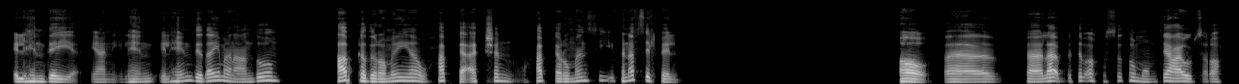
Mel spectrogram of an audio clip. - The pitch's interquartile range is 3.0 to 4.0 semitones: No, average, 4.4 semitones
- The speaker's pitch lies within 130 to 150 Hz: Yes, medium, 140 Hz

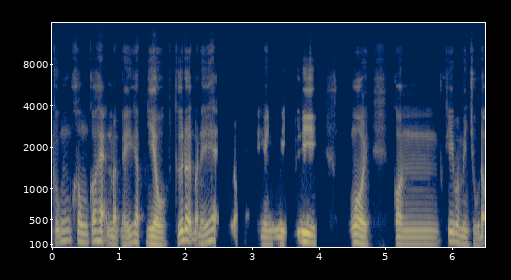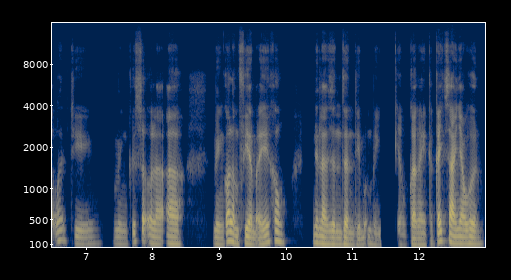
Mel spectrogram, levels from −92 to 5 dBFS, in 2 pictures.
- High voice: No, low, 115 Hz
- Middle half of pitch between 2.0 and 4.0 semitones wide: No, average, 4.7 semitones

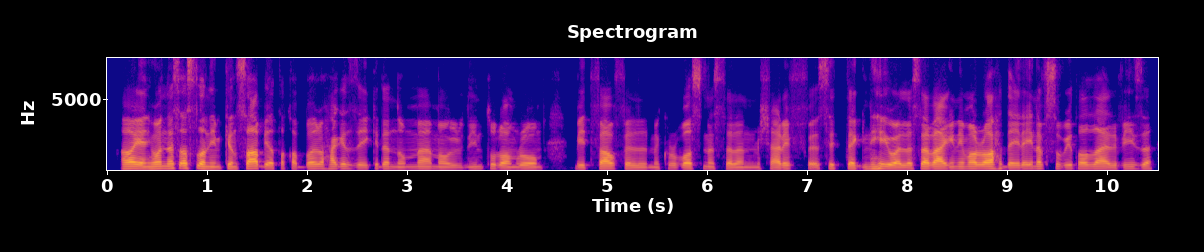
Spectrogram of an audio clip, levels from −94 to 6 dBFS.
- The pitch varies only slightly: Yes, narrow, 2.0 semitones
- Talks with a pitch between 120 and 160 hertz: Yes, low, 135 Hz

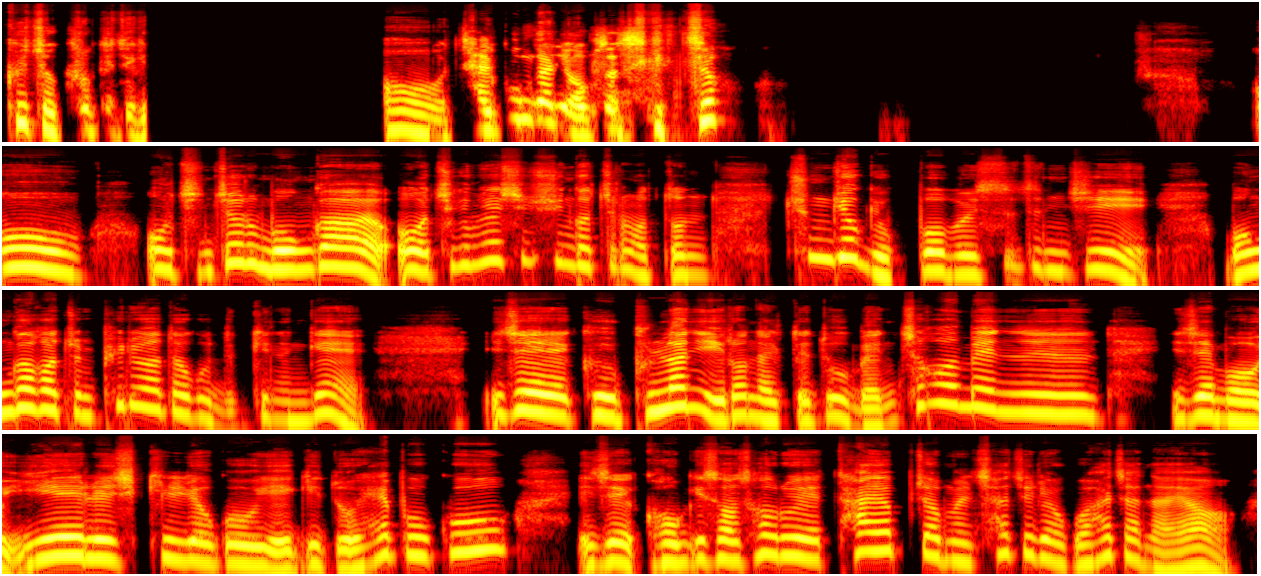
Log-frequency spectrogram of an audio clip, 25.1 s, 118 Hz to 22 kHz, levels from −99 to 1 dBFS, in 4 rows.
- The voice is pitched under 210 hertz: No, high, 215 Hz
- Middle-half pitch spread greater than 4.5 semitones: Yes, average, 5.2 semitones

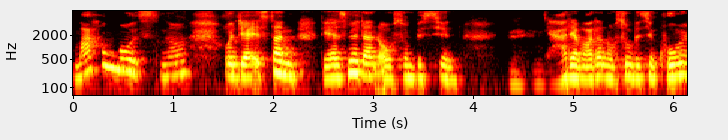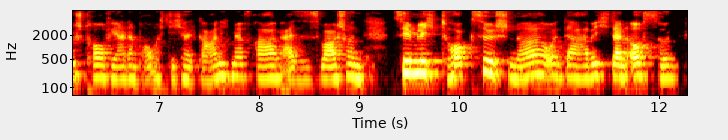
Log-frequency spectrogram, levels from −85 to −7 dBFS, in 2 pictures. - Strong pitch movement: No, average, 2.7 semitones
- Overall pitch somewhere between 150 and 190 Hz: Yes, medium, 185 Hz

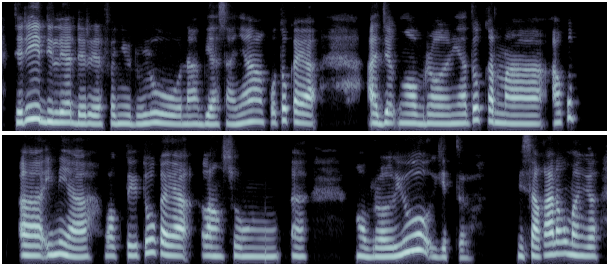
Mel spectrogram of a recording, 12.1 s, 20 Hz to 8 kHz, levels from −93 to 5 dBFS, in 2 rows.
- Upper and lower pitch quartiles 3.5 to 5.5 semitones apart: No, narrow, 2.5 semitones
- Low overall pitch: No, high, 210 Hz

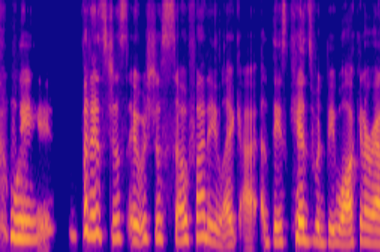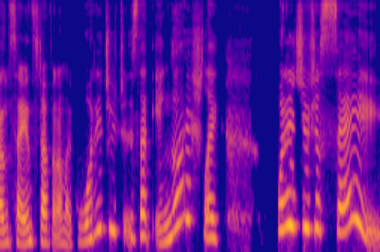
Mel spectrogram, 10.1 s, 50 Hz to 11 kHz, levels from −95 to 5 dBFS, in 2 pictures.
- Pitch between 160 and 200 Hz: No, high, 245 Hz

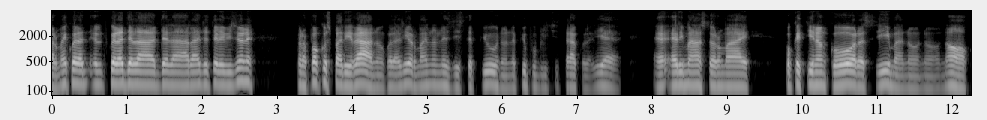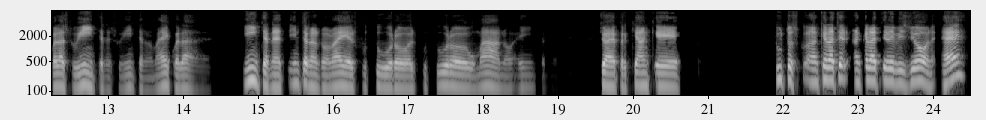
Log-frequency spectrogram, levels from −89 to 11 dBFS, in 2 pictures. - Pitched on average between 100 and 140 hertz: Yes, low, 135 Hz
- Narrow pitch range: No, average, 3.2 semitones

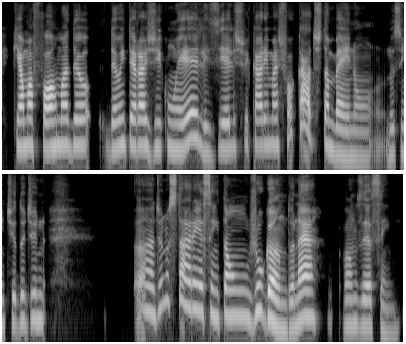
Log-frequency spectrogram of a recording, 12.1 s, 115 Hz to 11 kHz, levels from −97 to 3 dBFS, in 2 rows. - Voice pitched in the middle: No, high, 215 Hz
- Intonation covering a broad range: No, average, 3.4 semitones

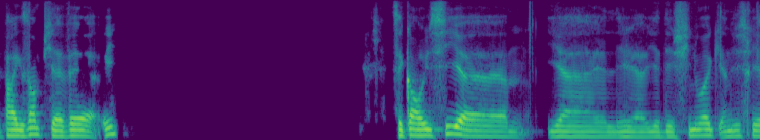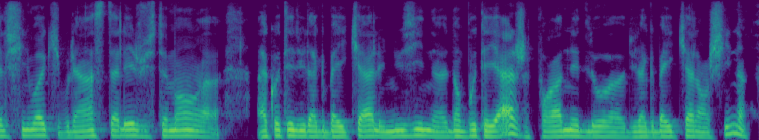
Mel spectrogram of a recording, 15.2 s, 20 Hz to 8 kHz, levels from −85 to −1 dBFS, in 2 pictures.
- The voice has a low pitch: Yes, low, 115 Hz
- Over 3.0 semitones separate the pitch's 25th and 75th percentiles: No, narrow, 2.5 semitones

